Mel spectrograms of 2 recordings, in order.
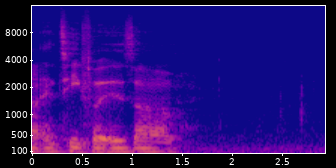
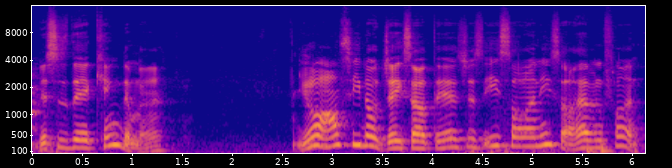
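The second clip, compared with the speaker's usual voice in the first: mocking rant; 12 semitones higher, 5 dB louder than usual. Real, not acted. Mocking the scene.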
